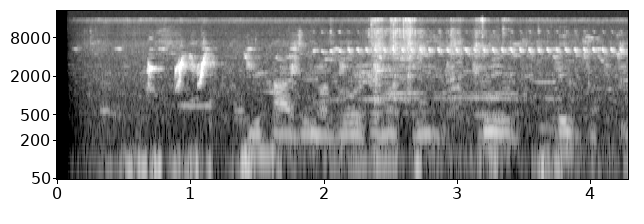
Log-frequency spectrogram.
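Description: Three quick bird chirps about half a second in, then an insect trilling steadily at a high pitch from about two seconds on, all faint.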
